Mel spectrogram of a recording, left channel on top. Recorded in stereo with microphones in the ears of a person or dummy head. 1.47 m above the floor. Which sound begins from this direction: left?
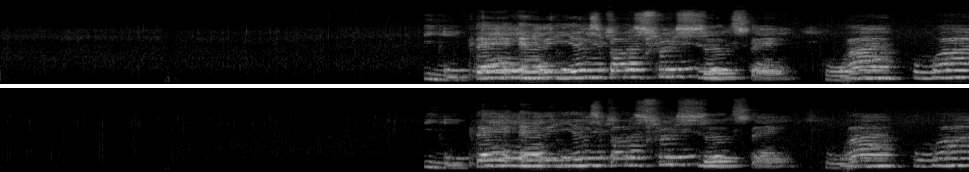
Singing, at 4.2 s.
